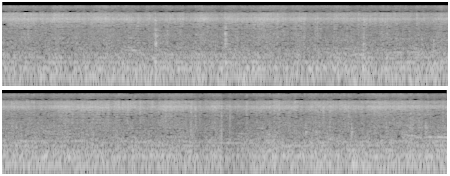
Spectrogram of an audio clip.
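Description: Green chillies and curry leaves sizzling in hot oil in a frying pan, a steady hiss as they are turned with a mesh strainer.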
